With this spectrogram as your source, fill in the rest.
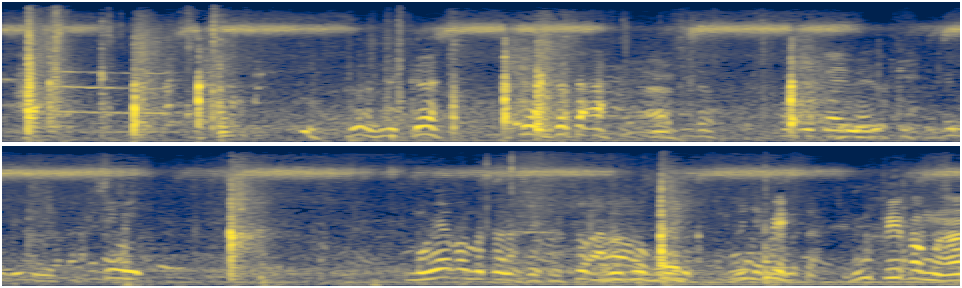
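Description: A metal tool strikes the ground and wood with sharp knocks.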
